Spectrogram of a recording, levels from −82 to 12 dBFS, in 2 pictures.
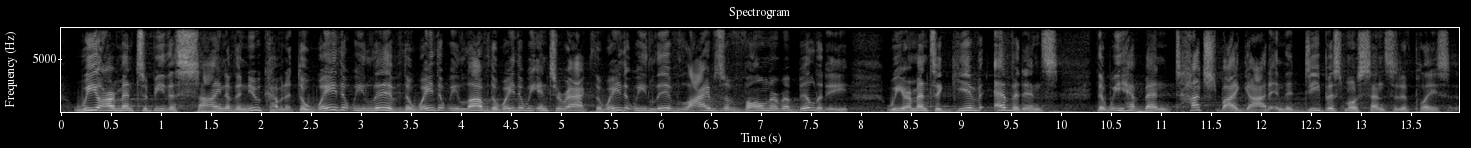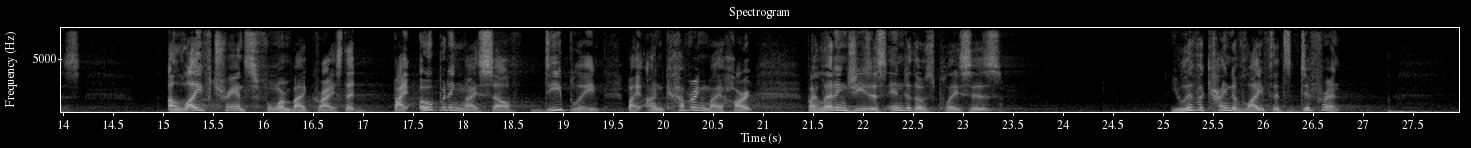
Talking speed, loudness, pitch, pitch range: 175 wpm, -28 LUFS, 175 Hz, 140-195 Hz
